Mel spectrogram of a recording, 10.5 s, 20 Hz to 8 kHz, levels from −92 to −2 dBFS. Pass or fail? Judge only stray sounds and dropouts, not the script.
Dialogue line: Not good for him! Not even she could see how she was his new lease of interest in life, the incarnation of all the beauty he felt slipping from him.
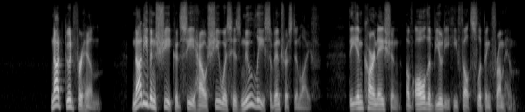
pass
